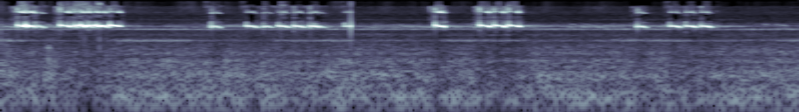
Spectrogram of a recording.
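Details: Matsumushi pine cricket giving its autumn chin-chiro-rin song: brief glassy high-pitched trills of three to five pulses, about three bursts in a few seconds, above a faint constant insect tone.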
